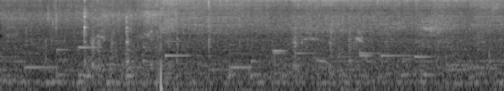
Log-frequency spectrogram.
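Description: Chopped onions, tomatoes and garlic sizzling in hot oil in an iron kadai as a steel ladle stirs and scrapes them, sautéing until the onions turn glassy. There is one sharp knock about two seconds in.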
